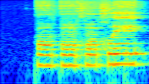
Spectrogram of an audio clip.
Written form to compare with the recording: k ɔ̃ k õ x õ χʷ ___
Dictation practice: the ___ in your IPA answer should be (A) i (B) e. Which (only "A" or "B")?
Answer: B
